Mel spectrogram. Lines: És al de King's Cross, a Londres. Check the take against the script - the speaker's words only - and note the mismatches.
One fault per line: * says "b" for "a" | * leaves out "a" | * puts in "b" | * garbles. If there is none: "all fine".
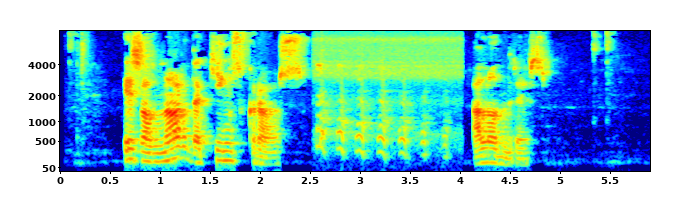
* puts in "nord"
